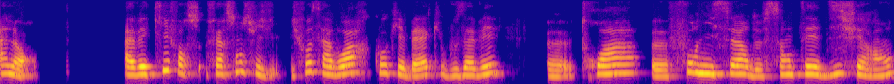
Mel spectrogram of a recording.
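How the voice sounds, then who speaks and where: Speaking at a very slow pace, a woman has a fairly high pitch, a dark, mellow tone and ordinary pitch variation. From France. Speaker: doula. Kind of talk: webinar presentation. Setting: online webinar. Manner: hesitant, many fillers.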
